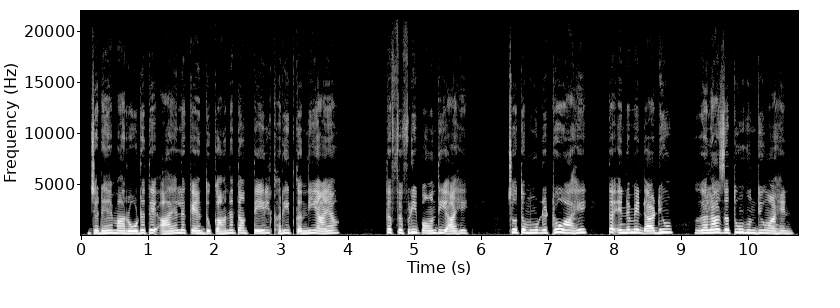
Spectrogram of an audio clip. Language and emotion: Sindhi, fearful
